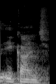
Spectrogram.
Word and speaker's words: Akansh: Uh, ma'am, I pronounce it as Ekansh, ma'am. Okay, why so? My name is Ekansh, means ek and ansh.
